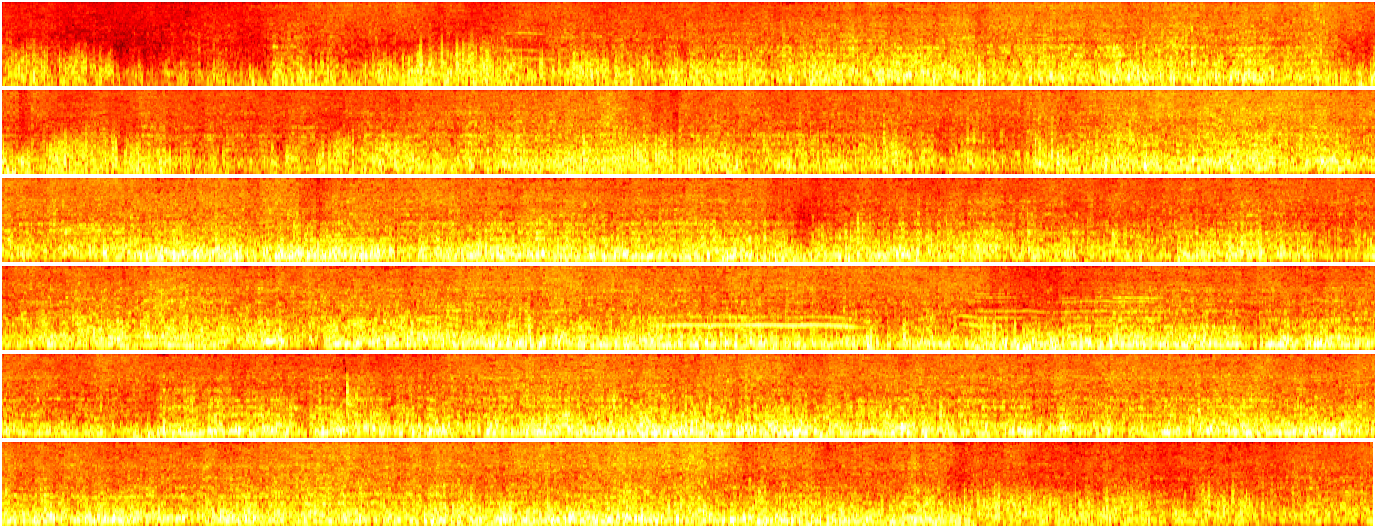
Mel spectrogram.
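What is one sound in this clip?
Wind rushes steadily past outdoors.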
